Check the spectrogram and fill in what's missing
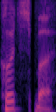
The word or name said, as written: chutzpa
